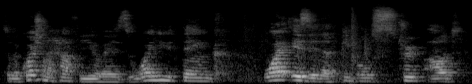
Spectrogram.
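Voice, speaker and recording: A man hosting a conversational interview, deliberately rephrasing his points as he speaks. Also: a little high, animated, a little mellow, slight background noise. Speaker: podcast host, interviewer. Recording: strong room echo, distant microphone.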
